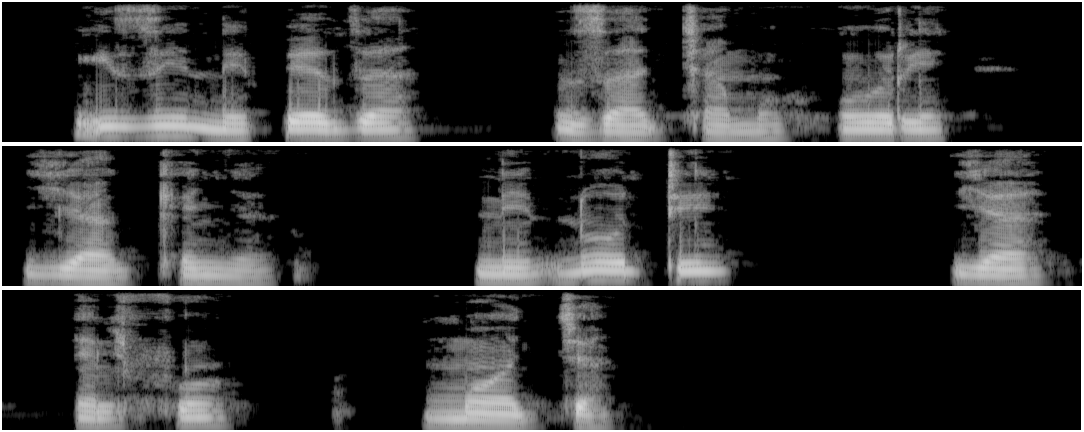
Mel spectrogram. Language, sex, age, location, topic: Swahili, male, 36-49, Nakuru, finance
